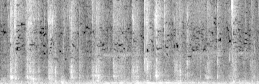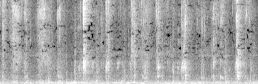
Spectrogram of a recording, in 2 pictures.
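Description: Close-miked chewing and lip-smacking, a person eating with wet clicks and smacks several times a second. A faint low steady hum sits underneath from about a second in.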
